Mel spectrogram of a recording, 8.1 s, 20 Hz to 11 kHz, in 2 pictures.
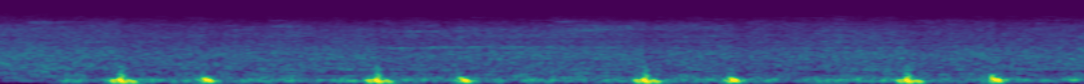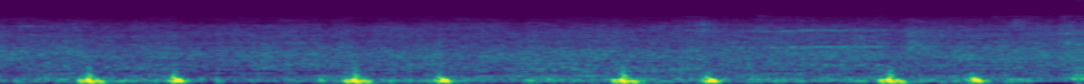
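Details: Clear, regular two-part heartbeat at about 70 beats a minute over a low hum, heard with a stethoscope over the mitral area at the apex (fifth intercostal space, 1.5 cm medial to left midclavicular line); normal heart sounds, no murmur.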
